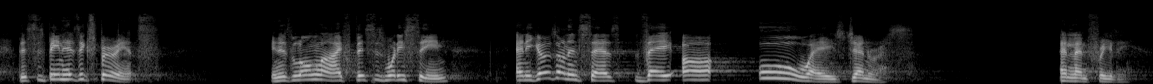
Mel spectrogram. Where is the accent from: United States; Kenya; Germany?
Kenya; Nairobi; now in Brighton, United Kingdom; because I grew up in Nairobi, I feel so much at home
